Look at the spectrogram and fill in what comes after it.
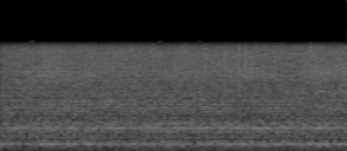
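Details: Only a steady mechanical hum and broadband noise, like an engine or fan, with no animal voice. A low drone runs unchanged throughout.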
